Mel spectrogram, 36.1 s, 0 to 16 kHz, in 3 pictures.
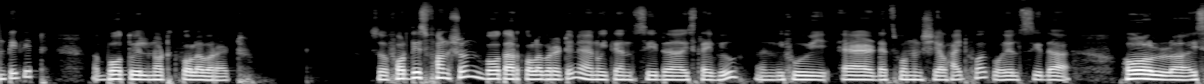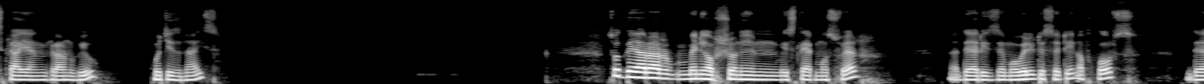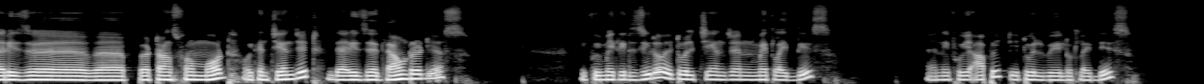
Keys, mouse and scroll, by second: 3.0-4.3 typing, 8.0-8.5 alt+scroll down 3, 8.5 alt+click, 9.9 alt+right click, 10.3 alt+click, 11.1 alt+middle click, 11.9 alt+scroll up 1, 15.2 BackSpace, 16.4-16.7 scroll up 1, 16.7-17.1 scroll down 1, 17.9-23.4 scroll up 48, 29.5 alt+click, 35.0-35.8 ctrl+l.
